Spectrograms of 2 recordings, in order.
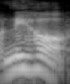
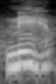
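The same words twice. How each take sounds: First: The sounds are said as separate syllables. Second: The sounds are joined in one syllable. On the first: "হসন্ত না থাকলে আলাদা আলাদা উচ্চারণ" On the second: "হসন্ত থাকলে একসাথে উচ্চারণ"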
